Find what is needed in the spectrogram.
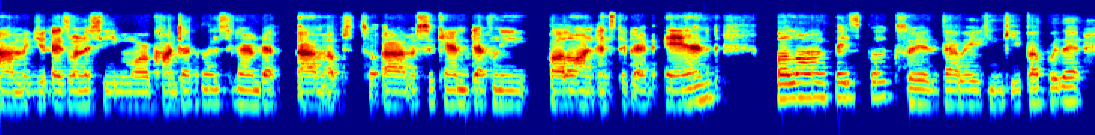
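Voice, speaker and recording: Against a quiet background, a man talks at a fairly quick pace in a bright, sharp tone. His medium pitch shows ordinary variation. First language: not English. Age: young. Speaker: social media manager for a food business. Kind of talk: work meeting update on video call. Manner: hesitant, many fillers.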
